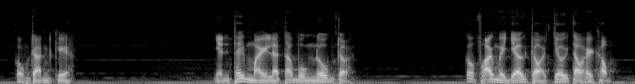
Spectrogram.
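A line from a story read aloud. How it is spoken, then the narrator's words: Man shouting. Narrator (Vietnamese): ông quát lên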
